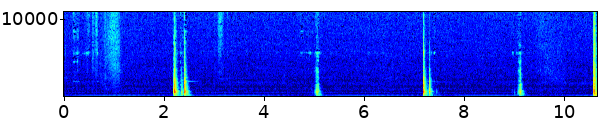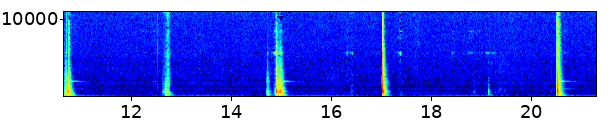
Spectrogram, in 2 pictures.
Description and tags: Setting a Glass down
